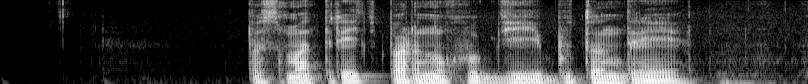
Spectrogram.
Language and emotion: Russian, neutral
